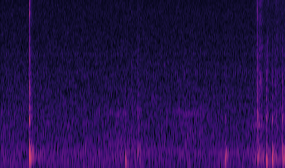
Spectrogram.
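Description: Quiet room tone broken by one sharp click about half a second in and a few fainter taps later: a smartphone being handled and shifted against the hard top of a Bluetooth speaker.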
